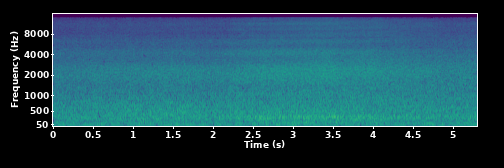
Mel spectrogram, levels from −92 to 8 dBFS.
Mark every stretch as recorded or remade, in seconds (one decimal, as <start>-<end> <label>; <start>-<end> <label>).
0.0-4.7 remade; 4.7-5.3 recorded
